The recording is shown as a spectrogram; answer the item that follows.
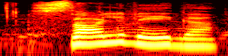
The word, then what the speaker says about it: Solvega: Solvega. – Solvega? – Light L. – Light L? – Soft L. – Oh, soft L. Okay. Say it again. – Solvega.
